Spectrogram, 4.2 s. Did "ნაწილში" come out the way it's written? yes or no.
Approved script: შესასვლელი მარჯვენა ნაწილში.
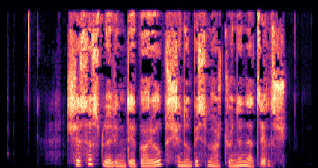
yes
